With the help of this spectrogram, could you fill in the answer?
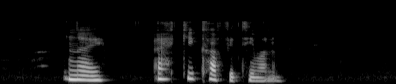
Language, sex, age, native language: Icelandic, female, 40-49, Icelandic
